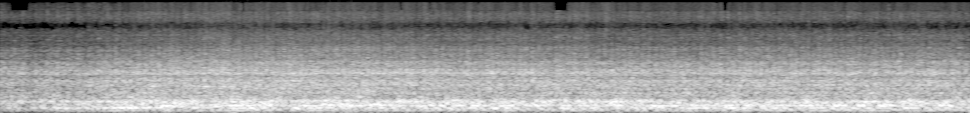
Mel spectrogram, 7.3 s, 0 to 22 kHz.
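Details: 1970 85 hp Evinrude hydroelectric-shift outboard, about 50 years old, first start on choke and key during evaluation: loud, steady two-stroke drone with no misses or knocks, running cleanly.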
